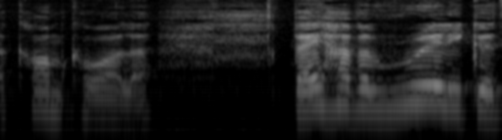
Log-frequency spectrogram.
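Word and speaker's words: Kalm Koala: have a look so calm koala which is spelt k-a-l-m as in calm k for koala kom koala they have a really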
